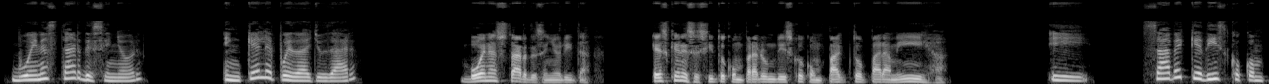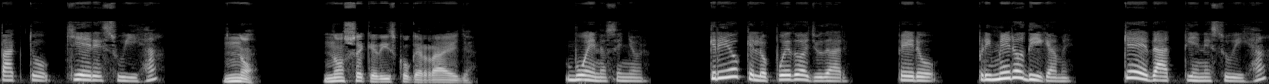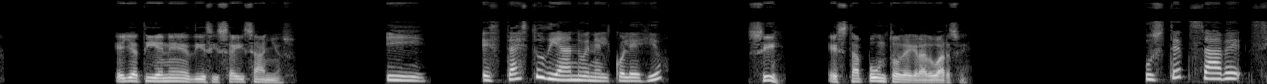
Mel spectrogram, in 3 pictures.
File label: Dialogue, Spanish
